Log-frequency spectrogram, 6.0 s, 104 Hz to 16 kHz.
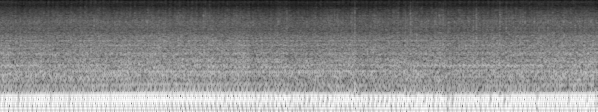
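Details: Briggs & Stratton 18 HP engine on a Wheel Horse Work Horse GT-1642 tractor: steady low drone with an uneven, lumpy pulse through the idle; rough idle, cause not identified.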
